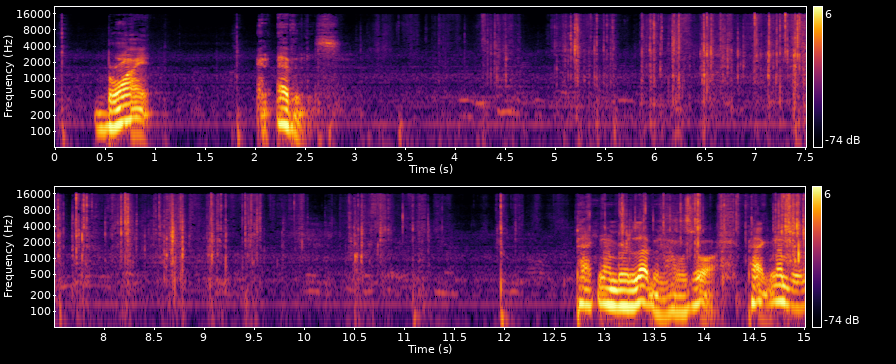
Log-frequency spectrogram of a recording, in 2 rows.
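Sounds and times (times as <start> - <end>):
foil wrappers crinkling: 3.7 - 15.0.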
